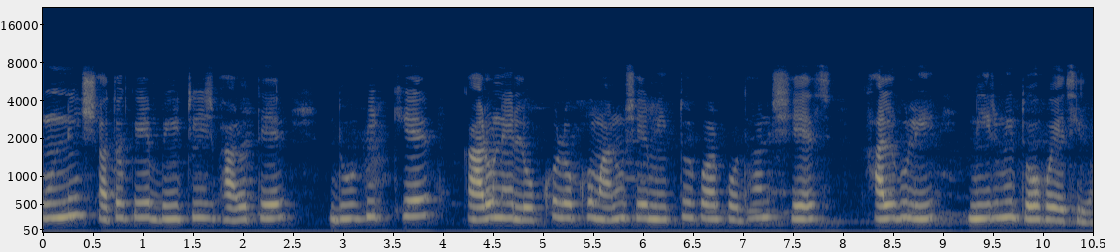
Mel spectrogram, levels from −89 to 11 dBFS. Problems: none marked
